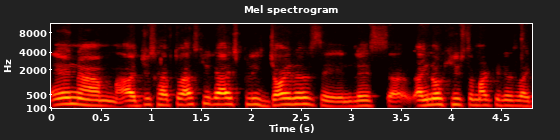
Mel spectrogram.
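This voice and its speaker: A man with a Spanish accent, ordinary pitch variation, and a fairly quick pace. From Mexico. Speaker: journalist, board finance officer. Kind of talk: virtual meeting self-introduction. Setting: video call. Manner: halting, many fillers.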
